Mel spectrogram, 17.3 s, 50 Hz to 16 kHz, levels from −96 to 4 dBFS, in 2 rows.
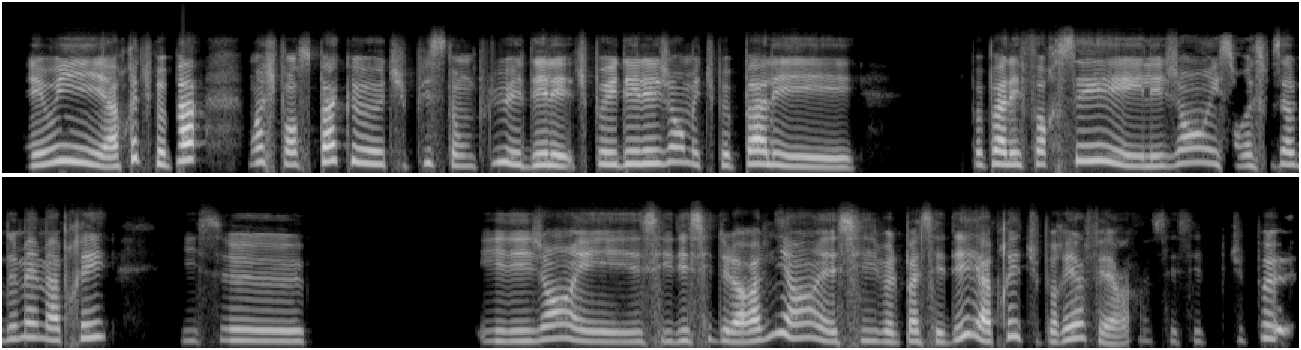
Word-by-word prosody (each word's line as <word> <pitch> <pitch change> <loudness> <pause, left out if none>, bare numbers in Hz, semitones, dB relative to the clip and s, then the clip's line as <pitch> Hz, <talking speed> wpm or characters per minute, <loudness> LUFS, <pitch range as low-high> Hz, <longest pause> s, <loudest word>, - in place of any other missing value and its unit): Et 230 +3 +1
oui! 295 -2 +3
Et - - +5
après, 210 - +3
tu - - -11
peux 255 -2 +3
pas. 335 +4 +9 0.3
Moi, 295 +2 0
je - - -4
pense 250 -2 0
pas 315 +2 +7
que 280 -6 0
tu 225 -3 -9
puisses 275 +4 -8
non 215 -1 -5
plus 290 +6 -4
aider 235 0 +3
les 220 -3 +3
tu - - -9
peux 255 -1 0
aider 260 +1 +4
les 270 +1 +4
gens, 300 +1 -1
mais 250 - -6
tu - - -16
peux 225 - -4
pas 260 +1 +5
les 195 -5 -1 0.6
tu - - -62
peux 245 - -5
pas 260 +1 +6
les 245 0 +2
forcer 255 +6 -3
et 285 -10 +2
les 210 +1 -2
gens, 285 +5 -3
ils 265 -3 -5
sont 215 - -6
responsables 235 +2 -4
d'eux-mêmes, 280 +1 -3
après, 275 +6 -1 0.5
ils 215 0 -20
se 215 -2 -4 1.2
et 215 0 -7
les 215 +1 -2
gens 265 +4 -1
et 200 -3 -3
c'est 210 - -7
ils 205 - -10
décident 220 +2 -5
de 220 - -2
leur 195 0 +3
avenir, 315 - +1
hein, 285 0 -2
et 215 -4 -1
s'ils 215 +1 -5
veulent 200 -2 -3
pas 210 +1 0
s'aider, 235 - -3
après 310 +9 +2
tu - - -15
peux 205 - -5
rien 260 +7 0
faire, 175 - -4
hein. - - -14
C'est 210 -1 -21
c'est 205 +2 -23 0.2
tu 230 - -21
peux 275 +6 -4
240 Hz, 240 wpm, -25 LUFS, 210-275 Hz, 1.2 s, pas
